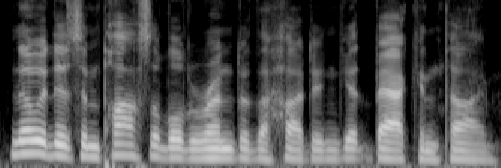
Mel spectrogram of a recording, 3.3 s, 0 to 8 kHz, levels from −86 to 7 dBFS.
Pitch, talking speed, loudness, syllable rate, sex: 125 Hz, 250 wpm, -18 LUFS, 5.3 syllables/s, male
